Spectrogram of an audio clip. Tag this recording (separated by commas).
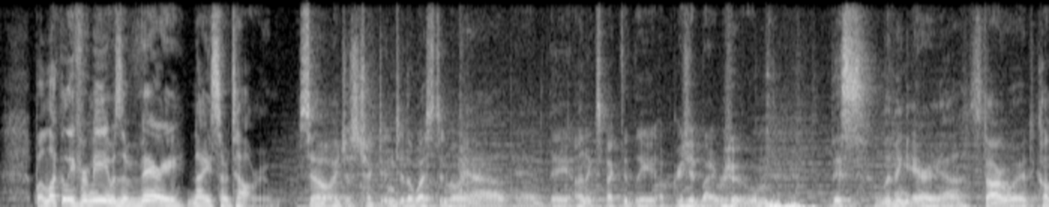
Speech, Music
